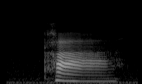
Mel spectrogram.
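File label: "ข่า", Thai, low tone; High/long vowels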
